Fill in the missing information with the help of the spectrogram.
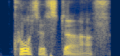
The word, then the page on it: quarterstaff: British English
